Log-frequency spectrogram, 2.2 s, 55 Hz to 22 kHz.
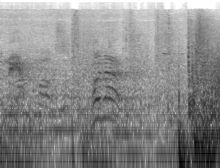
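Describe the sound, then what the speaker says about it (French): A grenade blast in The Order: 1886, a heavy boom landing near the end of a short burst of gunfire and thuds, with a voice shouting over the action. "Grenade!"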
